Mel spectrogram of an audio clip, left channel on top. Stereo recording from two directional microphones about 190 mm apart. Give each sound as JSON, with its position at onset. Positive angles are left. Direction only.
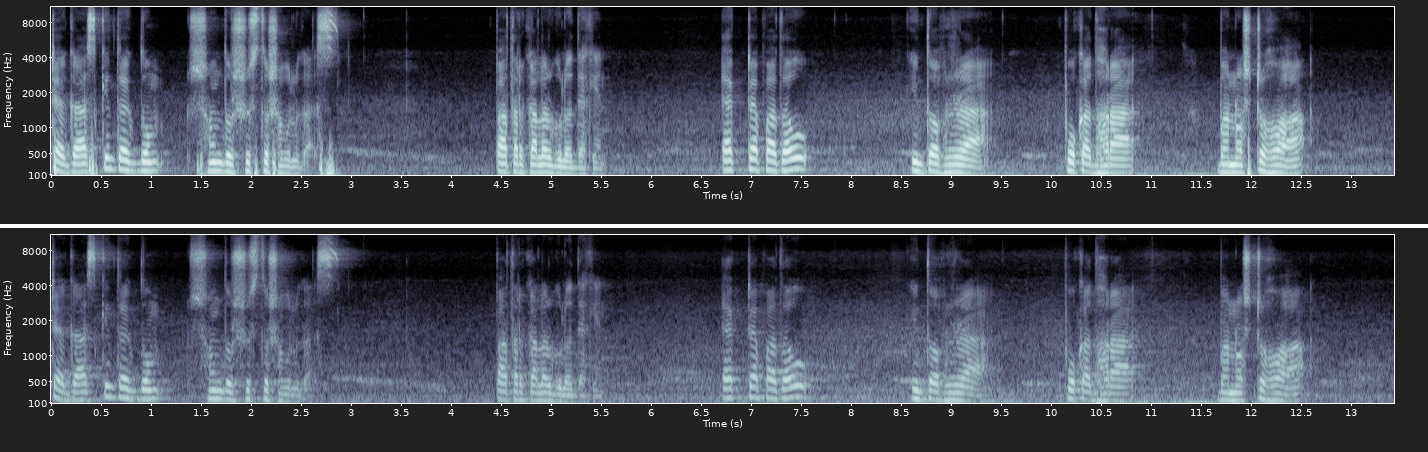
{"t": 0.0, "sound": "speech", "side_deg": 40}
{"t": 4.4, "sound": "speech", "side_deg": 40}
{"t": 6.7, "sound": "speech", "side_deg": 40}
{"t": 8.5, "sound": "speech", "side_deg": 35}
